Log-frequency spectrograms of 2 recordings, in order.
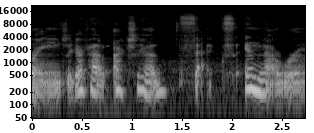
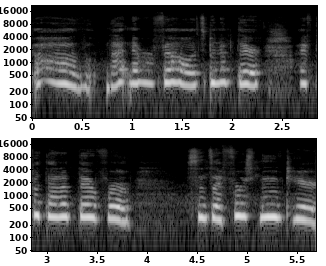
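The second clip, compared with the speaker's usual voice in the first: high, louder retold alarm; freaking out; 7 semitones higher, 6 dB louder than usual. Boyfriend insisting the thing never fell, imitated freaking out. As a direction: imitate someone thrown into a panic. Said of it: "freaking out".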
